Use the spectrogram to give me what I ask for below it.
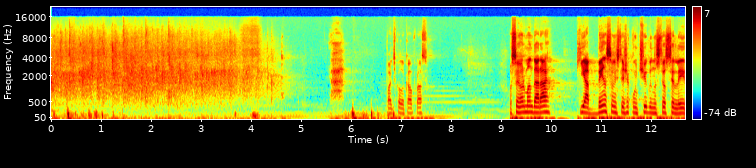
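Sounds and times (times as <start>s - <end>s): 
audience applause: 0.0s - 4.6s
speech: 6.8s - 7.7s, 9.2s - 12.6s.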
